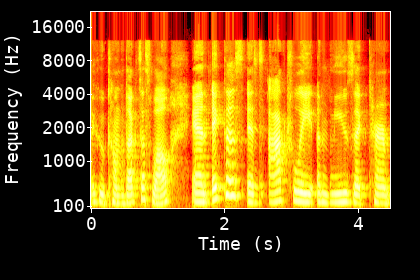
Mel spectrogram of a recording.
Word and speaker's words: Ictus: so it's called Ictus Audio, ICTUS. That's how we pronounce it.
